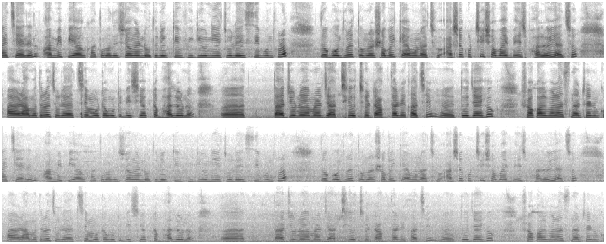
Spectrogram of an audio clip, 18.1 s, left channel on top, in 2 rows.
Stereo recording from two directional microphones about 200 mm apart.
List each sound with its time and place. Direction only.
0.0 s speech: 40° left (ahead or behind)
10.3 s speech: 30° left (ahead or behind)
